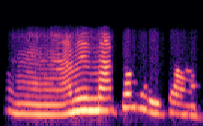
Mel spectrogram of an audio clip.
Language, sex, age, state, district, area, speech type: Goan Konkani, female, 45-60, Goa, Ponda, rural, conversation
